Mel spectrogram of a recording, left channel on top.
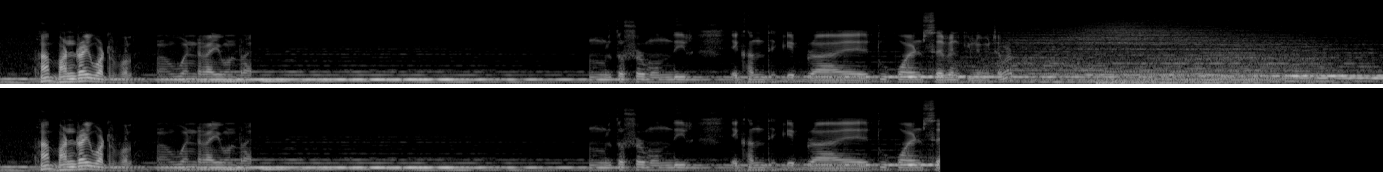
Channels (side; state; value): right; drops out; at 9.4 s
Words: ভান্ডারাই ওয়াটারফল। অমৃতেশ্বর মন্দির এখান থেকে প্রায় 2.7 কিলোমিটার।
